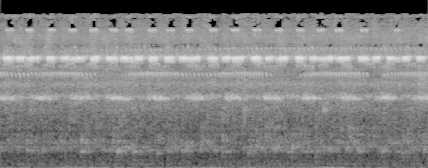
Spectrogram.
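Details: Crickets in full chorus, intended for chasing away rats, lulling to sleep and bird song training; high, buzzy pulsed chirping repeats in quick bursts, the top voice loud and stuttering over layered softer trills.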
